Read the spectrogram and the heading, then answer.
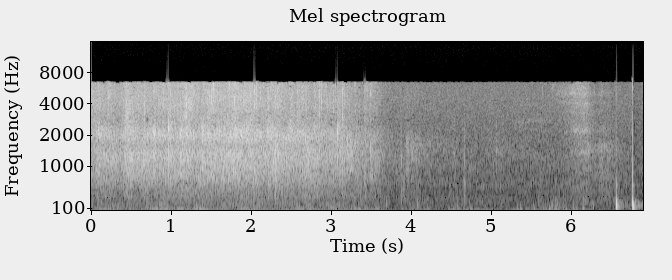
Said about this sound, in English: So give them a round of applause and welcome to stage.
